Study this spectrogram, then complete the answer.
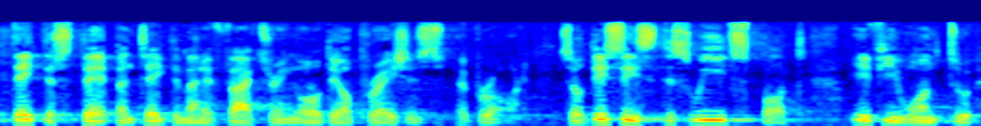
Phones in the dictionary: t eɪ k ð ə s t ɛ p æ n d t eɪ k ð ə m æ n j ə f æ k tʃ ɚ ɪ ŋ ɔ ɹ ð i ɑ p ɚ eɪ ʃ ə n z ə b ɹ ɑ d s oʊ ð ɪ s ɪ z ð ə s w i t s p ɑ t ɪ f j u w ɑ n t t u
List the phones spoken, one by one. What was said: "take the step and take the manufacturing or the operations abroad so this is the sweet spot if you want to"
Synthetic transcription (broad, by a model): t eɪ k ð ə s t ɛ p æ n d t eɪ k ð ə m æ n j ə f æ k tʃ ɚ ɪ ŋ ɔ l ð i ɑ p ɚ eɪ ʃ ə n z ə b ɹ ɑ d s oʊ ð ɪ s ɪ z ð ə s w i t s p ɑ t ɪ f j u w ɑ n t t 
